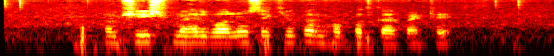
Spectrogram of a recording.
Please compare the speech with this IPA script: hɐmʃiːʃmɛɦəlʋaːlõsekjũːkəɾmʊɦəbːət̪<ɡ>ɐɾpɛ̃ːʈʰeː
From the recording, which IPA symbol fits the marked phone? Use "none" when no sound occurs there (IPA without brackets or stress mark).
k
